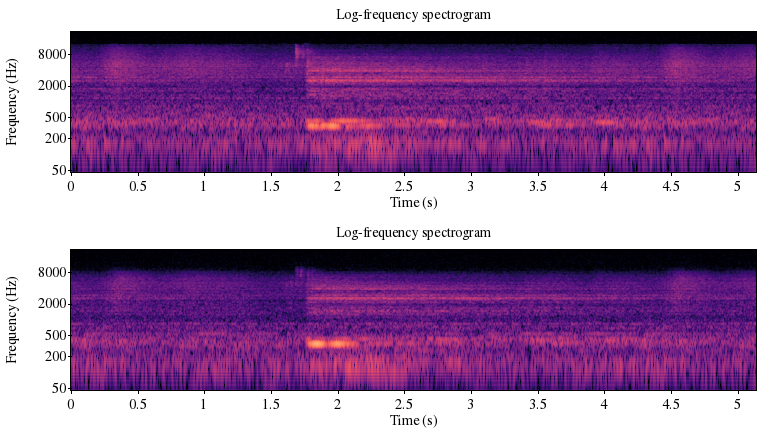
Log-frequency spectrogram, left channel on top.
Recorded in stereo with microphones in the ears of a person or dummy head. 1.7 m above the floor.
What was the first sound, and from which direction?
A fan, 20° left (ahead or behind).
